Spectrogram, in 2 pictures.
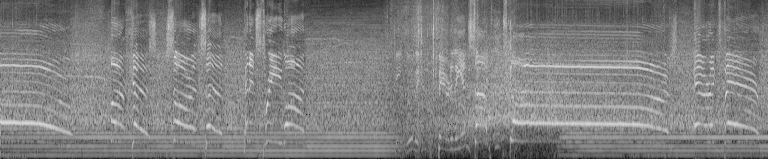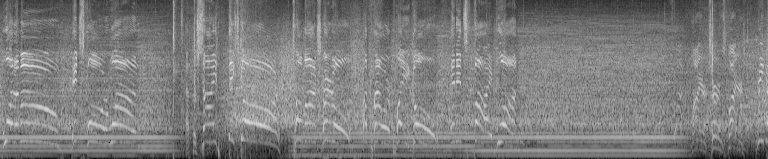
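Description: The San Jose Sharks' arena goal horn sounds three times, each blast a steady, deep tone held for about eight seconds and cut off sharply, over crowd cheering and goal music.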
